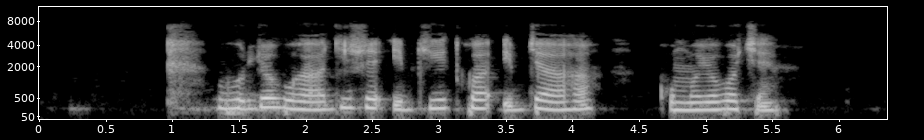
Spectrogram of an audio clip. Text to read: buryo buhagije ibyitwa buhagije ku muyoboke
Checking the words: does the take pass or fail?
fail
